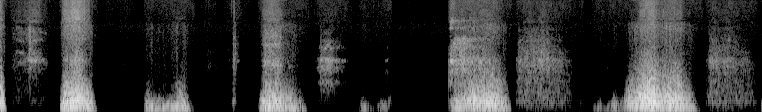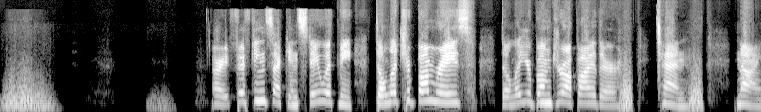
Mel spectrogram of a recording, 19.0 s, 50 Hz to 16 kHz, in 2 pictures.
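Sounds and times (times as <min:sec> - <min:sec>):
woman breathing hard: 0:00.0 - 0:04.9, 0:05.6 - 0:12.2.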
